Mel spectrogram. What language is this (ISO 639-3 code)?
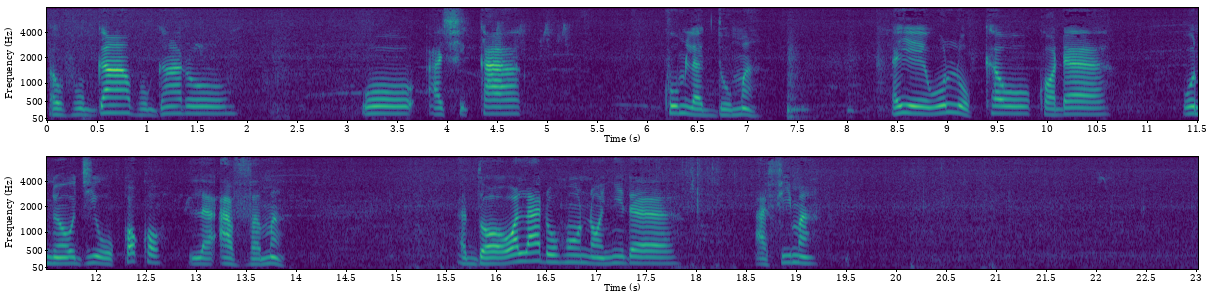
ewe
